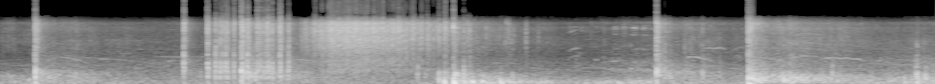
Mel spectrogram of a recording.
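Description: Aerial fireworks bursting overhead: about half a dozen sharp bangs spaced a second or two apart. A quick run of crackling comes about two seconds in, followed by a loud crackling hiss for a second or so.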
